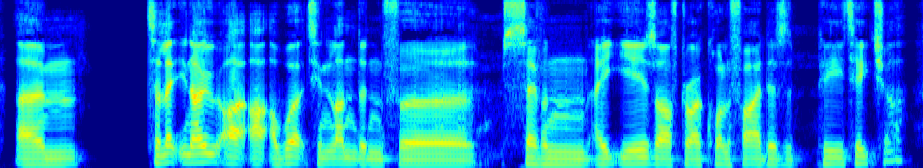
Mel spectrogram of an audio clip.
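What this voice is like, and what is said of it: London accent. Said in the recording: “as you can probably tell by my accent, I grew up in London”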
